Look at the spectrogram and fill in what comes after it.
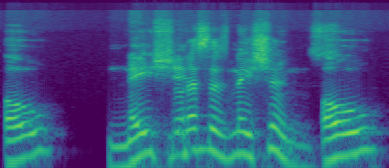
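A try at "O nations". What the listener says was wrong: No, that says nations. No, that says nations with an S. I think you're forgetting the S where it talks about all the people on earth.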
